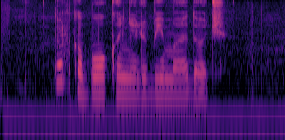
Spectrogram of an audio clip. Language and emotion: Russian, sad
